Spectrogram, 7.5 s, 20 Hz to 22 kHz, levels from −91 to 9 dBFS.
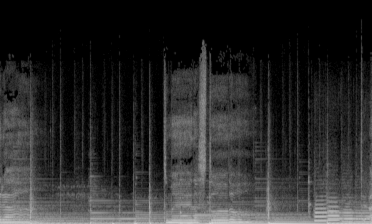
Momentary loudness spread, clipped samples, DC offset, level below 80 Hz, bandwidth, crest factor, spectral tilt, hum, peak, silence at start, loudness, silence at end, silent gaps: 9 LU; under 0.1%; under 0.1%; -20 dBFS; 16 kHz; 14 dB; -7 dB/octave; none; 0 dBFS; 0 s; -17 LUFS; 0 s; none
